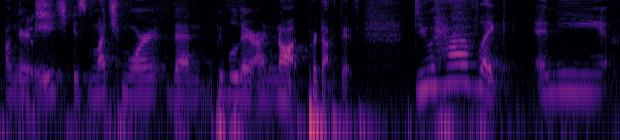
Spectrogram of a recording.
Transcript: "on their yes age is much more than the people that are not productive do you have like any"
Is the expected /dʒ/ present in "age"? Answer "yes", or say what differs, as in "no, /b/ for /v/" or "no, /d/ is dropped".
yes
